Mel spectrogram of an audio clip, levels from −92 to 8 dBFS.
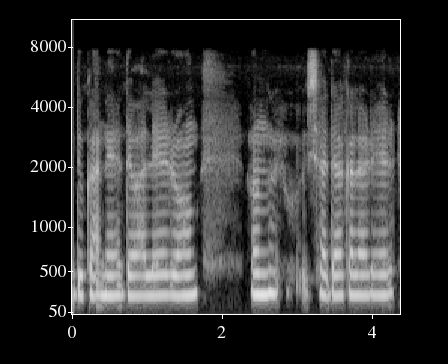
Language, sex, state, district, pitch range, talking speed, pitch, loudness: Bengali, female, Assam, Hailakandi, 230-250 Hz, 80 wpm, 235 Hz, -13 LUFS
